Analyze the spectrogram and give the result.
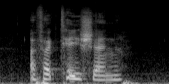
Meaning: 1. An attempt to assume or exhibit what is not natural or real; false display; artificial show 2. An unusual mannerism 3. An ostentatious fondness for something
- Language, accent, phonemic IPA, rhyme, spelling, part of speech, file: English, US, /ˌæf.ɛkˈteɪ.ʃən/, -eɪʃən, affectation, noun, En-us-affectation.ogg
